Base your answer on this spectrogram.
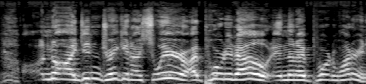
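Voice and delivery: put-on high, frantic kid denial; squeaky scared little brother; panicked pleading. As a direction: beg dad to believe you. Brother panicking before dad.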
